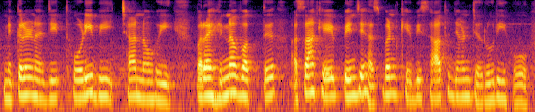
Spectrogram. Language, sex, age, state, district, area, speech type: Sindhi, female, 30-45, Gujarat, Surat, urban, spontaneous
